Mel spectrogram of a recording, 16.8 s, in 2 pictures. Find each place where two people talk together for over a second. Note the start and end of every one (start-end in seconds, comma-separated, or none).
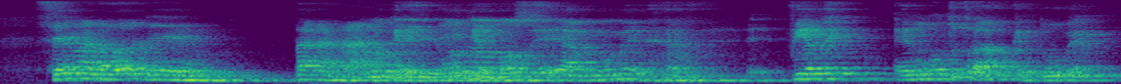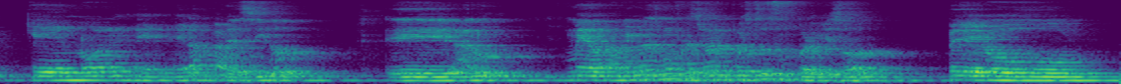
2.7-4.1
